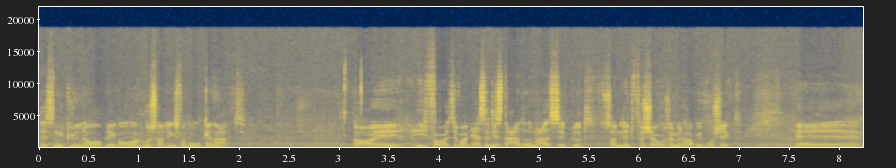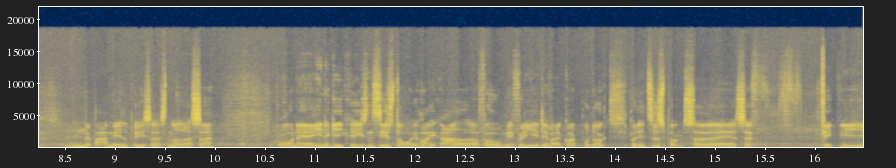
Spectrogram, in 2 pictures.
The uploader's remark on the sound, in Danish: Vores mission på dette års eCarExpo 2023 var at møde nogen af de brands, start-ups, muligheder og bilmærker som hele bølgen af elbiler har ført med sig. Episoden er optaget på branchedagen på eCarExpo.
